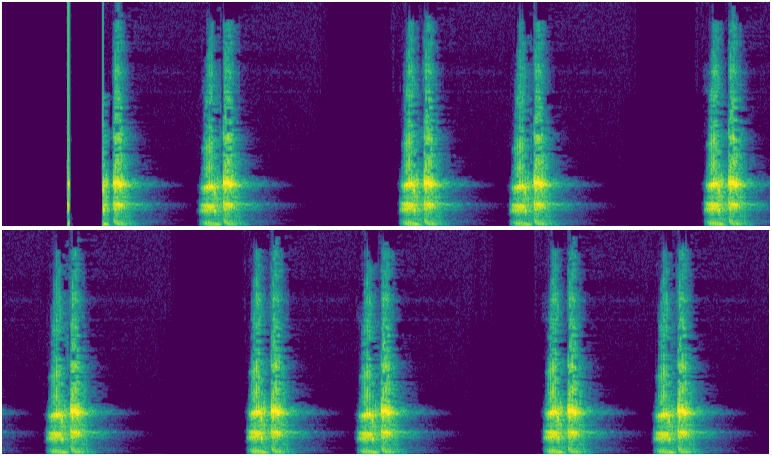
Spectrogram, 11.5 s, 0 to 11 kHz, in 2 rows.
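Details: Frogs making unusual sounds: paired, grating croaks with a short double-pulse structure, repeated in a steady rhythm about every 1.2 seconds, clean and without background noise.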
